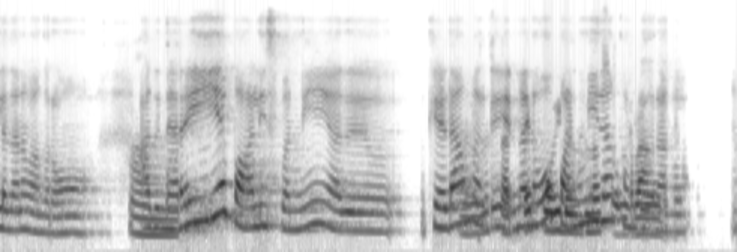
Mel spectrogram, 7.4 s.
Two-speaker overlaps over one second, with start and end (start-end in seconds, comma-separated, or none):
4.6-6.6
